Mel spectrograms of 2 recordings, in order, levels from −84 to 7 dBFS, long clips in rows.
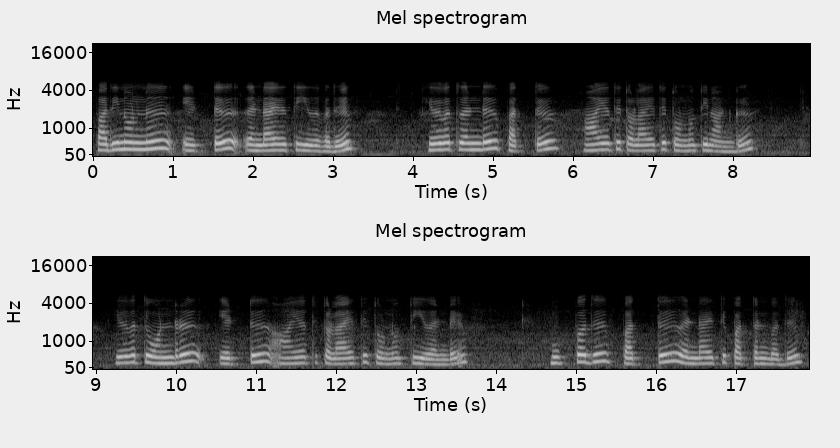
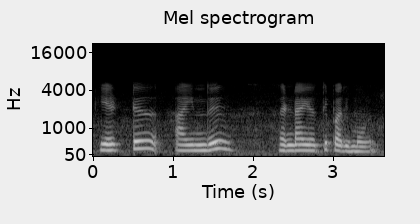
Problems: none marked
